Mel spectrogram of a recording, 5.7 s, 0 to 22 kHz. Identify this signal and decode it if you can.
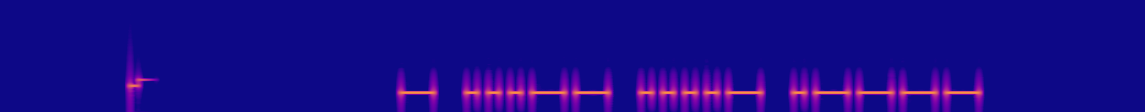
Morse code, heard as a keyed tone, about 22 wpm, 700 Hz. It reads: T341
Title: Numbers - Contest Style - 4-Digit 22wpm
